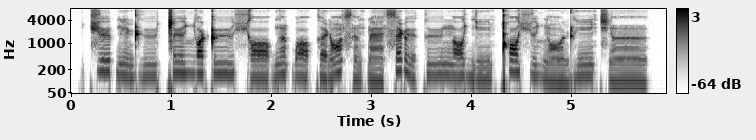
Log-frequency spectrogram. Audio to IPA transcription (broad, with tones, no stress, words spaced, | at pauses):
t͡ɕʏː˧ɓĩ˨ ɖʱʉː˨ǀʏː˧ʎɔ˧ ʈʉː˧ çɔː˨ɡə̃˧ ɓɔ˨kə˨ɽɔ̃˦ sə̃˨k͡pæ̃˨ sə˦ɽʏː˨kʉː˧ nɔ˧ ɟĩː˨ǃʰɔ˦çʏ˧ ʎɔ̃ː˨ɖʱĩː˦ t͡ɕə̃ː˨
